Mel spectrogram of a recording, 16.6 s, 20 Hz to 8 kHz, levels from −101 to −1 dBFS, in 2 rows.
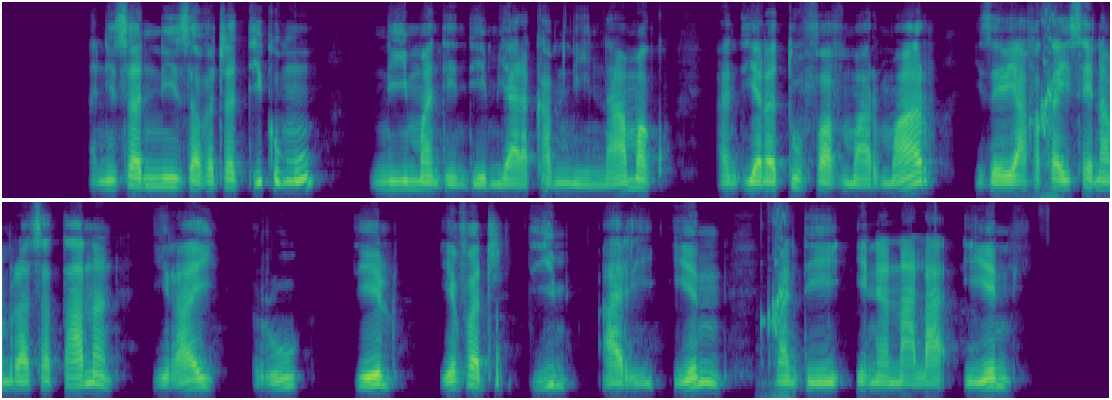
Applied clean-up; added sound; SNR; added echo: neural mask model DeepFilterNet 3.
